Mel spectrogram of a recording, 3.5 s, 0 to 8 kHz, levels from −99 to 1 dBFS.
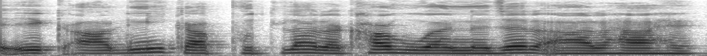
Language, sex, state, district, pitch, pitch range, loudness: Hindi, male, Jharkhand, Ranchi, 155 Hz, 145-175 Hz, -17 LUFS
